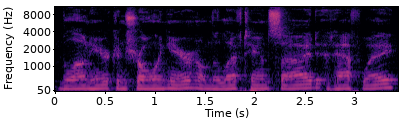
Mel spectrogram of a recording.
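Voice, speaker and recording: A man's voice: medium pitch, steady tone, moderate pace, mellow, a little hiss or hum. A man giving live football play-by-play commentary, describing the action as it unfolds in short, clipped phrases. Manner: running present-tense description in clipped phrases.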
